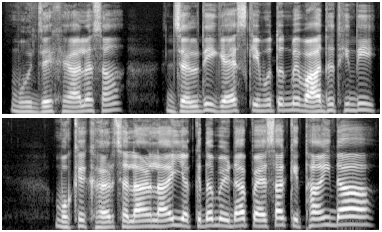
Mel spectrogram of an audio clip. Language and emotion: Sindhi, fearful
